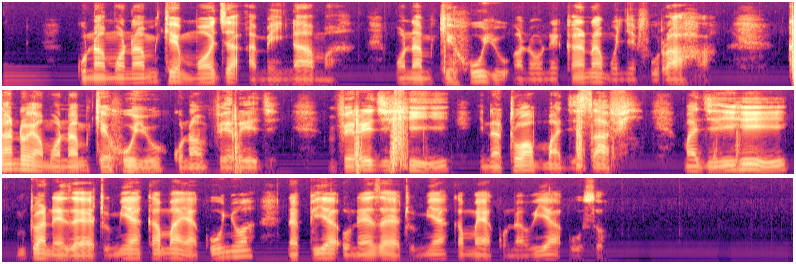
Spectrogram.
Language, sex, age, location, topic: Swahili, male, 18-24, Nakuru, health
